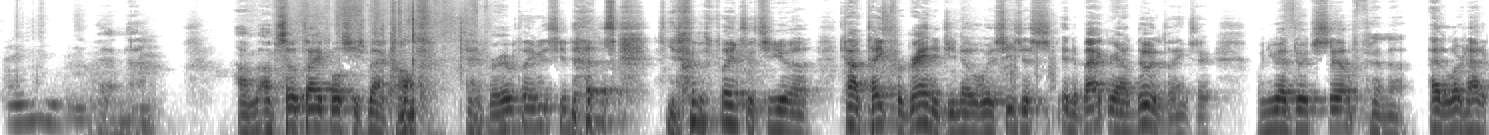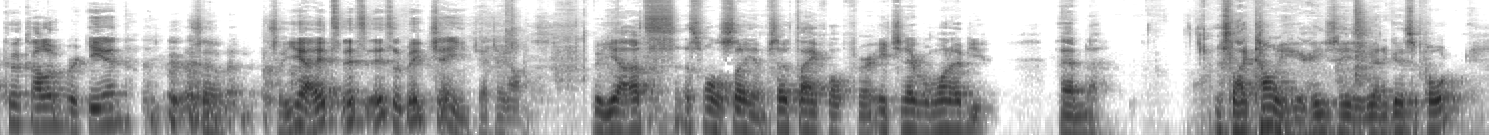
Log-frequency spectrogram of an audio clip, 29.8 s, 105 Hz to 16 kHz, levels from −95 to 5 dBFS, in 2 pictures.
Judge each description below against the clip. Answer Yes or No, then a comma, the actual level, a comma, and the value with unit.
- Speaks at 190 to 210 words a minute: Yes, average, 195 wpm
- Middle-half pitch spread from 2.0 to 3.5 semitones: No, average, 3.9 semitones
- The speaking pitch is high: No, low, 130 Hz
